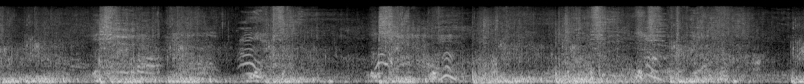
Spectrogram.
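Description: Blows thump against bodies in a brawl.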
